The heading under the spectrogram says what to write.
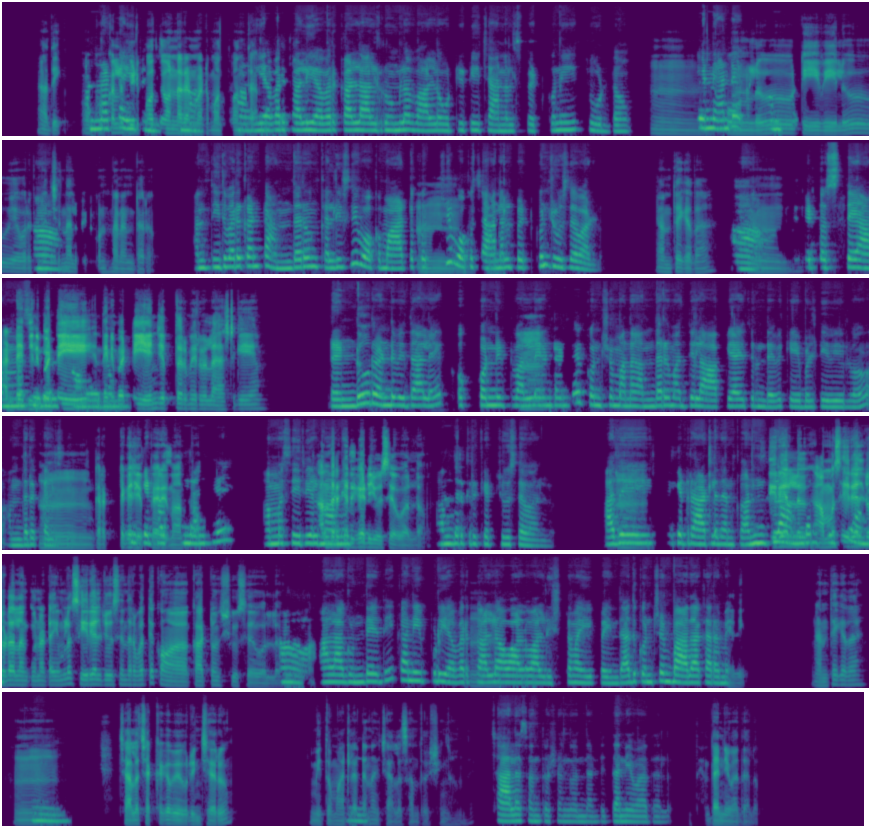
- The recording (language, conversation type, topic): Telugu, podcast, స్ట్రీమింగ్ సేవలు కేబుల్ టీవీకన్నా మీకు బాగా నచ్చేవి ఏవి, ఎందుకు?
- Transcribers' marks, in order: in English: "రూమ్‌లో"; in English: "ఒటిటి చానెల్స్"; other background noise; in English: "చానెల్"; in English: "సీరియల్స్"; in English: "లాస్ట్‌కీ?"; in English: "కరెక్ట్‌గా"; tapping; in English: "సీరియల్"; in English: "టైంలో సీరియల్"; in English: "కార్టూన్స్"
